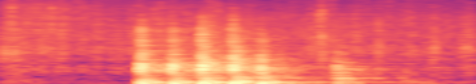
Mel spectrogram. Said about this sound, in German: Dann heben wir das alles wieder schön unter, lassen das nochmal ein bisschen anrösten.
